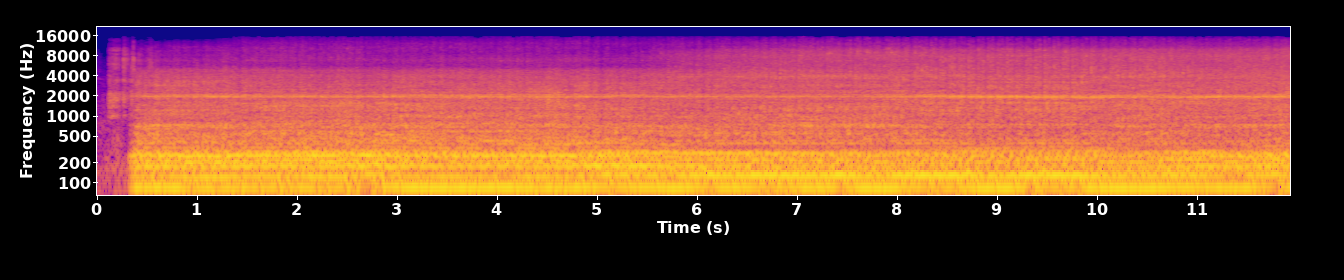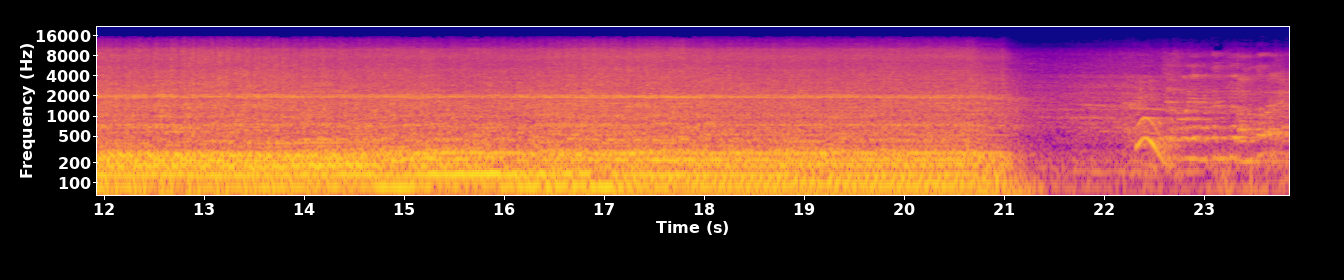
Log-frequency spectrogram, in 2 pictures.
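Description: A car engine running at a steady, unchanging pitch, loud and continuous. It cuts in abruptly just after the start and cuts off about a second before the end.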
